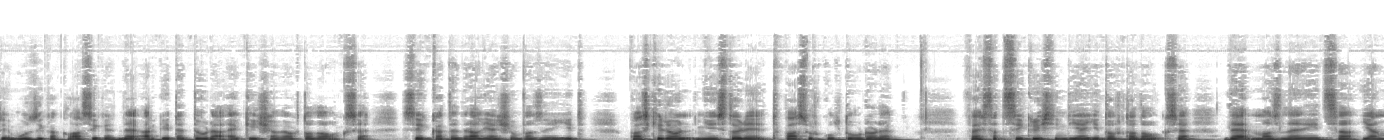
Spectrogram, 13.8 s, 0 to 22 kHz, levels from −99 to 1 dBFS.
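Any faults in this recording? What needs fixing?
No faults found; nothing to fix.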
